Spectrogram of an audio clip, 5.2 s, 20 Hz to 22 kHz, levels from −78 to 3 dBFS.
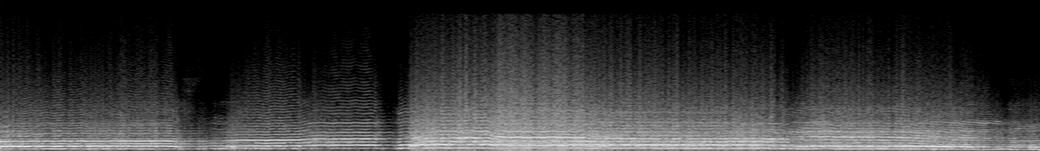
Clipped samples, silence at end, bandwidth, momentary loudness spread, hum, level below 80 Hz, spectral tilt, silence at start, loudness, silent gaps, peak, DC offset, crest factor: under 0.1%; 0 s; 17.5 kHz; 7 LU; none; -44 dBFS; -2.5 dB/octave; 0 s; -11 LUFS; none; -2 dBFS; under 0.1%; 10 dB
